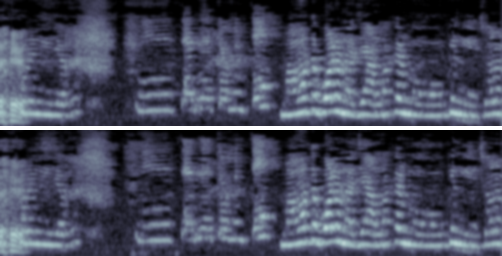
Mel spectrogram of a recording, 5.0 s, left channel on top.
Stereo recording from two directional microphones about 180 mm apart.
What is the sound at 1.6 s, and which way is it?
Child singing, 15° right (ahead or behind).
